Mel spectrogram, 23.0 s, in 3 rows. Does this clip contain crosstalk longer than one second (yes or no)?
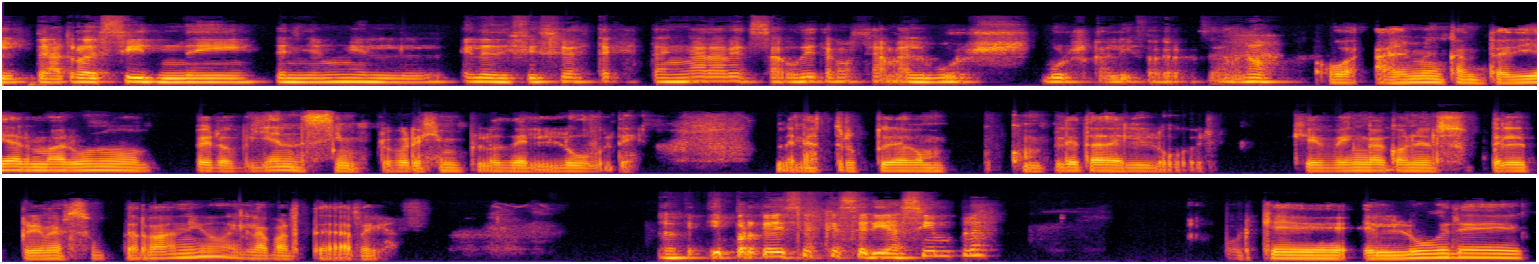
no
